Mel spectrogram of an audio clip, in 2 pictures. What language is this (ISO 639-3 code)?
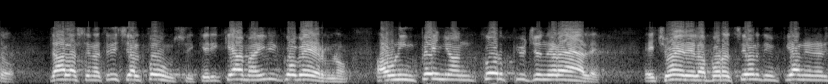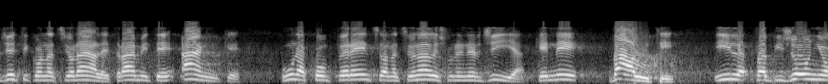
ita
